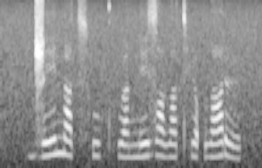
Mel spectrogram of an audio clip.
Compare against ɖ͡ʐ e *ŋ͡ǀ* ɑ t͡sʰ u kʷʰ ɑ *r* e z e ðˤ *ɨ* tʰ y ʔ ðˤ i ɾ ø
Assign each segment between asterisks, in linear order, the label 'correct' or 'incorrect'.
incorrect: n, incorrect: n, incorrect: i

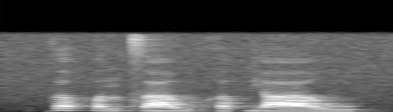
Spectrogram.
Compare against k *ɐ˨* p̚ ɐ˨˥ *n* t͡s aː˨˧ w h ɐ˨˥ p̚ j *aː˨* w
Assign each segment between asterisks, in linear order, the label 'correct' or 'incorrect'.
incorrect: ɐ˥, correct, correct

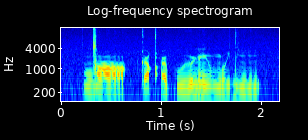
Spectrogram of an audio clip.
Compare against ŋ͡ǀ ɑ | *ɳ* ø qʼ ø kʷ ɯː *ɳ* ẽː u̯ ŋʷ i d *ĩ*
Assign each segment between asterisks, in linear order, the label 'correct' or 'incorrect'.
incorrect: ʈ, correct, correct

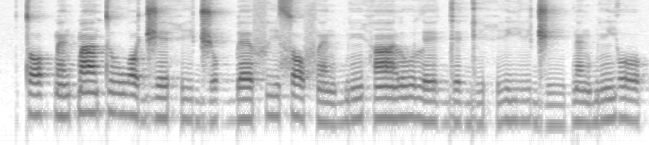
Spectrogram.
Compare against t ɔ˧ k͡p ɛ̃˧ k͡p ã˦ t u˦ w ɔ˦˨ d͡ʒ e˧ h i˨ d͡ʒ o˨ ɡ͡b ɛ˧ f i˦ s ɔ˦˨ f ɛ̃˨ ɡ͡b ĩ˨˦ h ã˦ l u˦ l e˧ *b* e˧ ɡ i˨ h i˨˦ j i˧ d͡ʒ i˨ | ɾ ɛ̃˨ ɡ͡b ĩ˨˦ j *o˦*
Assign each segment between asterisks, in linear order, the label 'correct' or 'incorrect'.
incorrect: ɡ, incorrect: o˦˨

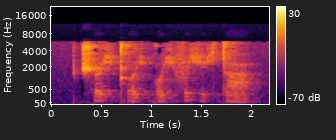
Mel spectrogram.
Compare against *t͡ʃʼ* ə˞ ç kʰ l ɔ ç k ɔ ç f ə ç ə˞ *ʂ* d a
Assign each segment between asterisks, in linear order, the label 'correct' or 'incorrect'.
incorrect: t͡ʃʰ, incorrect: ç

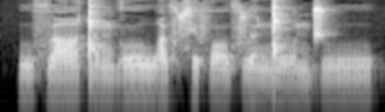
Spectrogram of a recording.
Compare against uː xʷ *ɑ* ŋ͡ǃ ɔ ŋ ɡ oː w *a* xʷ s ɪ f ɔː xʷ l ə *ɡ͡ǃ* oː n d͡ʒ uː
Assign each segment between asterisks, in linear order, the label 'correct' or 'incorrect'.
incorrect: ɑː, incorrect: ɑ, incorrect: ŋ͡ǃ

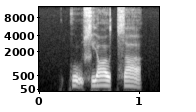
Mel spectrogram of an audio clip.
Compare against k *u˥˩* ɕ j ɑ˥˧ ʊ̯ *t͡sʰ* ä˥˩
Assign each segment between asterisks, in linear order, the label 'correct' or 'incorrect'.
incorrect: ṵ˨˩, incorrect: t͡s

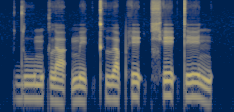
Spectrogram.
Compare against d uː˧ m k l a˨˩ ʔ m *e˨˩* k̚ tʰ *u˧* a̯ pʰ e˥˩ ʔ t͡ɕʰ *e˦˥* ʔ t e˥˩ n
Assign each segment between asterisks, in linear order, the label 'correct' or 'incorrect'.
correct, incorrect: ɯ˧, incorrect: e˥˩

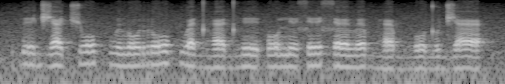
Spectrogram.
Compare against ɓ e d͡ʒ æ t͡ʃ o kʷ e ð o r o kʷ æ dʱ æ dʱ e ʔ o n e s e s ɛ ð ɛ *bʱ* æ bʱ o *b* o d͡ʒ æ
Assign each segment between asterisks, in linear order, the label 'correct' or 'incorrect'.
correct, incorrect: d

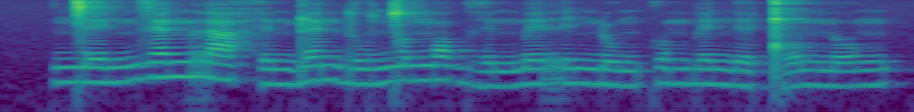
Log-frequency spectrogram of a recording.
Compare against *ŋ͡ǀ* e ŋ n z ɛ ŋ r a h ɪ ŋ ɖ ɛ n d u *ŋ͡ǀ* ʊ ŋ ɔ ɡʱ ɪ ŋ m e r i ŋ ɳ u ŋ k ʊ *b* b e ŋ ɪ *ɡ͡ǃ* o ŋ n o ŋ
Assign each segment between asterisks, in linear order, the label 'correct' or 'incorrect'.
correct, correct, incorrect: m, correct

